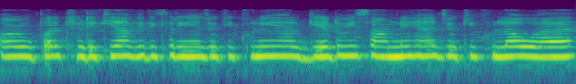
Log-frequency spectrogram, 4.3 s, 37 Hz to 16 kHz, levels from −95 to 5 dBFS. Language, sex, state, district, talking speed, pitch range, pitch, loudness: Hindi, female, Bihar, Patna, 265 wpm, 270-280 Hz, 275 Hz, -12 LUFS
